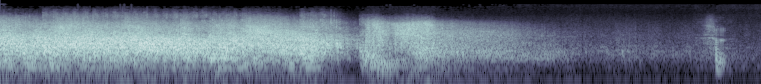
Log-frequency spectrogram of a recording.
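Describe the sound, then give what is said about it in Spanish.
Battle gunfire from a squadron: a dense, continuous roar of shots for about three seconds, then a few rumbling bursts that fade away, and a single sharp report near the end. “El fuego del escuadrón rojo pone en fuga a los soldados blancos que van cayendo hasta quedar aniquilados.”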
